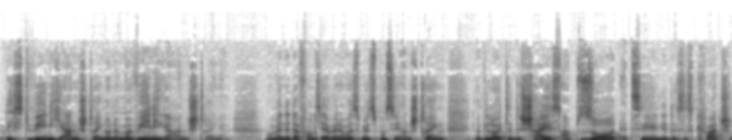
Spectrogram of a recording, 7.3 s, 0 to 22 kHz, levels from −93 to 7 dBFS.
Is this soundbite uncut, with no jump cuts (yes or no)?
no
